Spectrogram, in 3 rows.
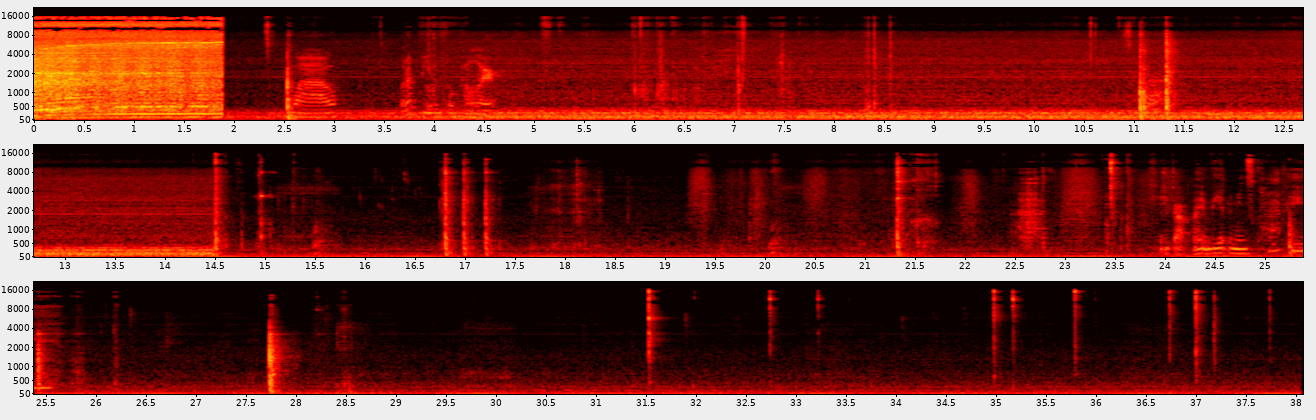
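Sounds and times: blender running: 0.0s - 2.0s.

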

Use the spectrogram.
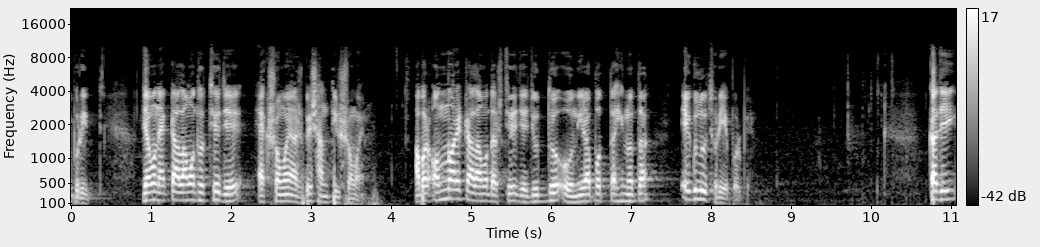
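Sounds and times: man speaking: 0.0s - 8.6s, 10.8s - 11.0s.

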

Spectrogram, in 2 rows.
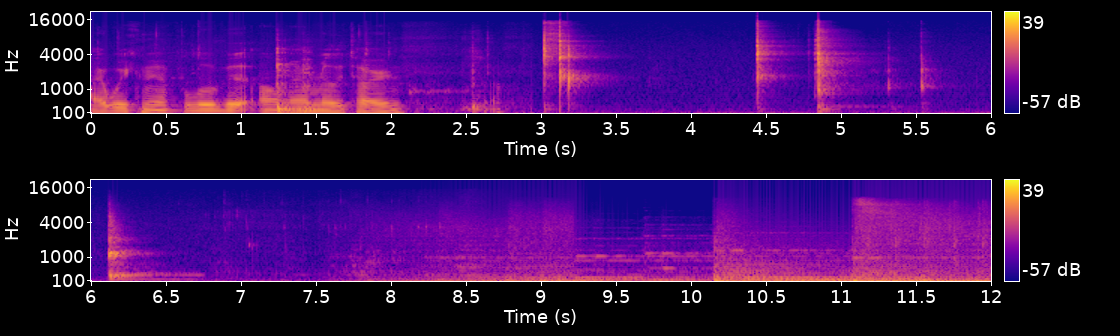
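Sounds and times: drink can clicking open: 3.0s - 3.4s
music: 8.3s - 12.0s.

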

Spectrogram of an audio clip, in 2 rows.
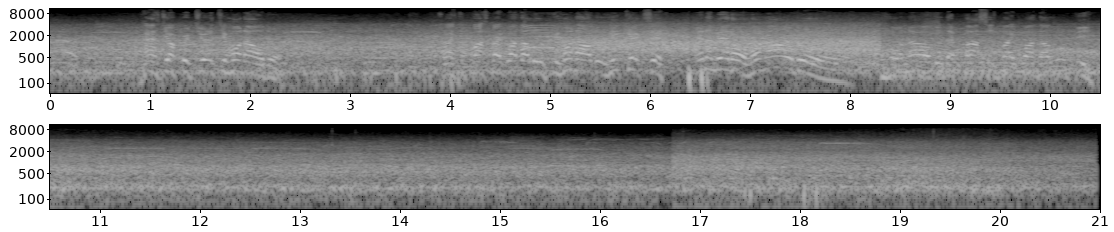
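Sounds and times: stadium crowd roar: 0.0s - 21.0s.

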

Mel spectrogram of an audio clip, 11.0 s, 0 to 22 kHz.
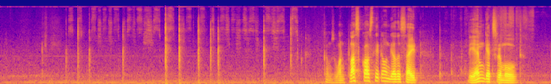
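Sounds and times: chalk tapping and scratching: 0.8s - 6.0s, 8.9s - 10.7s.

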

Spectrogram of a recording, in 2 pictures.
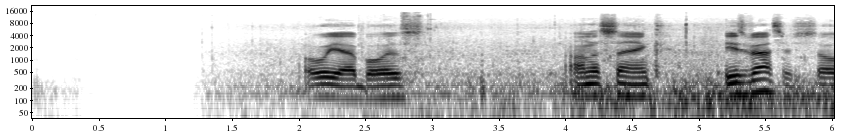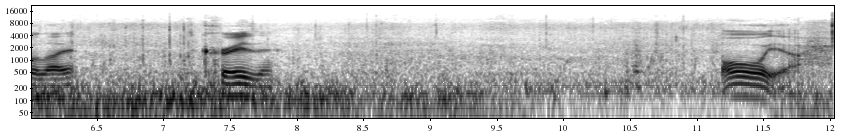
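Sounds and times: wind rushing on microphone: 1.9s - 12.0s.

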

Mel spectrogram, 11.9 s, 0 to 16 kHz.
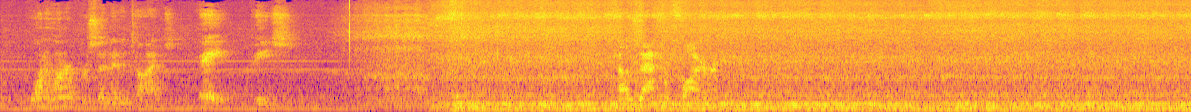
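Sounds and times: engine firing and running loud: 3.4s - 11.9s.

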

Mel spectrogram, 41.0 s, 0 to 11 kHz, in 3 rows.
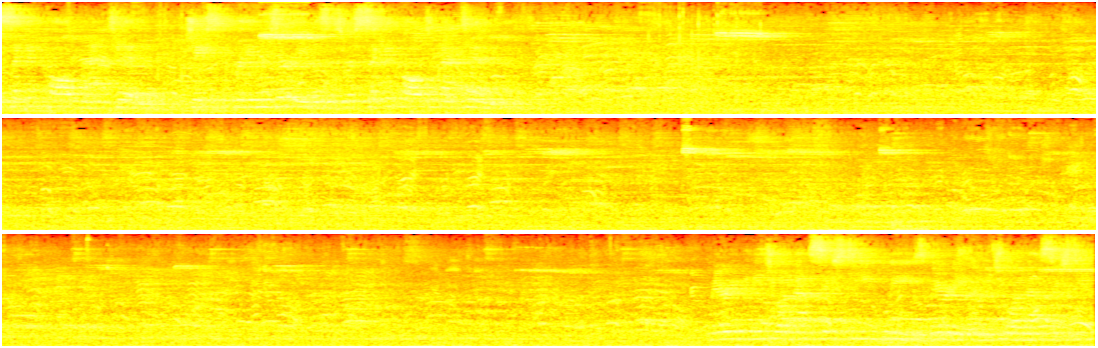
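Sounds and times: hubbub of voices: 0.0s - 41.0s
shrill referee whistle blasts: 3.2s - 4.0s, 8.7s - 9.8s, 22.2s - 23.0s, 24.7s - 25.2s.

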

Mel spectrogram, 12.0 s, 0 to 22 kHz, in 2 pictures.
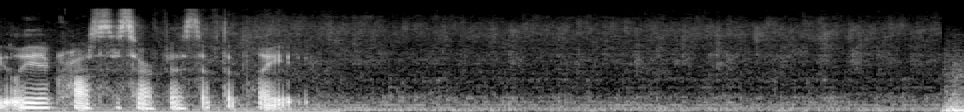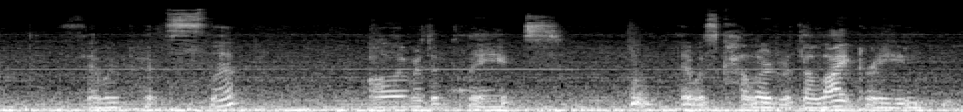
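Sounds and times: potter's wheel humming: 0.0s - 12.0s.

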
